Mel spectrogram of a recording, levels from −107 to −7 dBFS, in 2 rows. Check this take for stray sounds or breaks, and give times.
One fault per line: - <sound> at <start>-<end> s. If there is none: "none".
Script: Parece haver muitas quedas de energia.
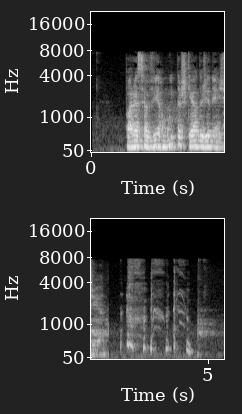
- cough at 3.2-4.7 s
